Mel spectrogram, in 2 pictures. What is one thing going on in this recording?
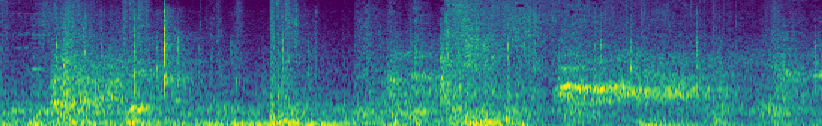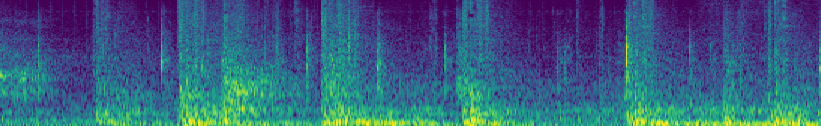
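Gunfire bursts rapidly and loudly.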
